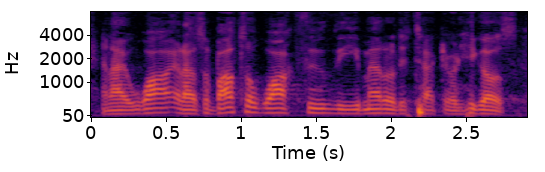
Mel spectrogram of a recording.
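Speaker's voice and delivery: normal talking voice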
